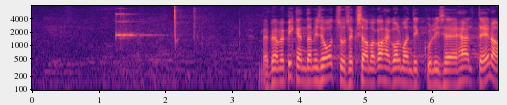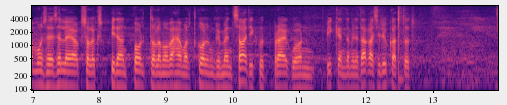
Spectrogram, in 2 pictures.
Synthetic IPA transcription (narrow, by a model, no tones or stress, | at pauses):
mʔe̞̰pe̞ɑme̞pikːˑe̞nd̪̥ɑmis̬e̞o̞t̪sus̬e̞ksːɑːmɑkɑɦe̞ko̞lmɑnd̪̥ikːˑulise̞ɦæːlt̪ːˑe̞enɑmuse̞s̬e̞lːe̞jɑˑokso̞le̞kspid̪ɑnud̪̥̚po̞ːlt̪ːˑo̞le̞mɑvæɦemɑlt̪ko̞lmkymːe̞nd̪sɑːd̪̥ikːˑut̪pɾɑeɡ̥uo̞npikːˑe̞nd̪ɑmine̞t̪ɑɡ̥ɑsilykːˑɑt̪ːˑud̪̥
